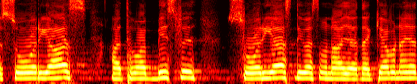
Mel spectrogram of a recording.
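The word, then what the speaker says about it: psoriasis: प सोरियास अथवा विश्व सोरियास दिवस मनाया जाता क्या मनाया जाता ब विश् सोरियास दिवस अग यहां पर पी साइलेंट था इंटरनेशनल फेडरेशन ऑफ सरा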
